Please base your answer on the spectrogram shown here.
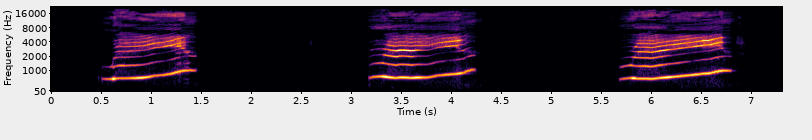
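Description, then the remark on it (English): A voice imitating a locust's feeble song sung up to the rain god: three short, thin, rising sung notes, each about a second long, separated by pauses of silence, moderately quiet. “As you can hear, it wasn't a very good song, and it wasn't a very loud song.”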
